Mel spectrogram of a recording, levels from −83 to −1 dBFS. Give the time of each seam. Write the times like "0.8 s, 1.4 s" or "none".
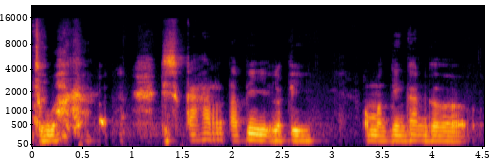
none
